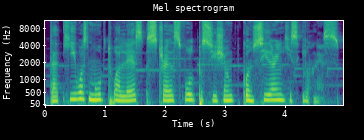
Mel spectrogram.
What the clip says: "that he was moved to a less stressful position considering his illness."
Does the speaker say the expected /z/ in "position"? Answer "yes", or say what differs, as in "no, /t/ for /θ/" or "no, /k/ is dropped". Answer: no, /s/ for /z/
